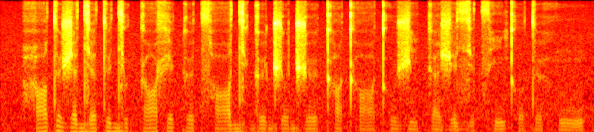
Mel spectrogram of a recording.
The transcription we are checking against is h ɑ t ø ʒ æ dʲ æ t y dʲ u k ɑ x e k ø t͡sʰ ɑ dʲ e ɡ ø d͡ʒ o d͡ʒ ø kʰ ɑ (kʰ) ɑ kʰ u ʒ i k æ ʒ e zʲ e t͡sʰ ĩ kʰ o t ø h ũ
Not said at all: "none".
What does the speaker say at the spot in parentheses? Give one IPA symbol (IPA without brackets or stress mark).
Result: kʰ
